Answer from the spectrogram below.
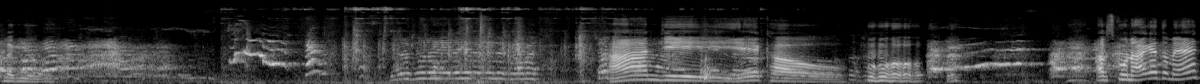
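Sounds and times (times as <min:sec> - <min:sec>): dog whining: 0:00.0 - 0:03.9, 0:09.3 - 0:11.0.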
